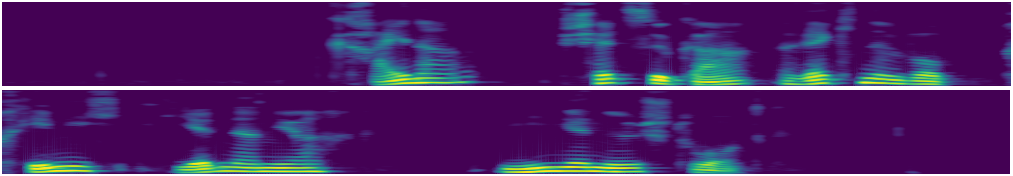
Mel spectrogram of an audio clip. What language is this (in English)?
Upper Sorbian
